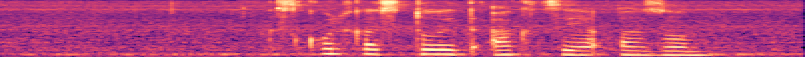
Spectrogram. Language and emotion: Russian, neutral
